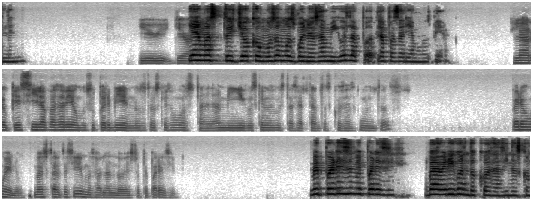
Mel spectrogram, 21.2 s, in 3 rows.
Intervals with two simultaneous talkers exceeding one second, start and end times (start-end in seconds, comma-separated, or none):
2.5-3.7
